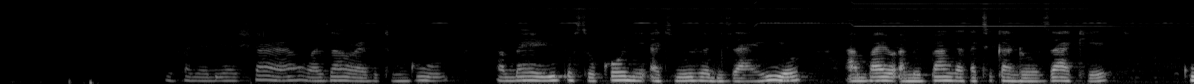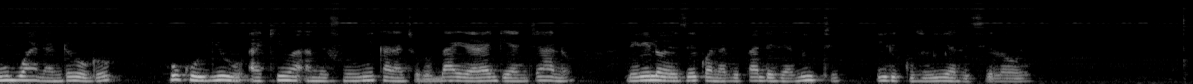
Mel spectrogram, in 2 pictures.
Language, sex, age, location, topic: Swahili, female, 25-35, Dar es Salaam, finance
